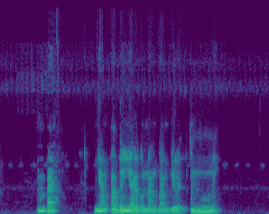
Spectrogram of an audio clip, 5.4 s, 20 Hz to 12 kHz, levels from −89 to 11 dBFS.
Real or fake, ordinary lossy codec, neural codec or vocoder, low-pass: real; Opus, 16 kbps; none; 10.8 kHz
